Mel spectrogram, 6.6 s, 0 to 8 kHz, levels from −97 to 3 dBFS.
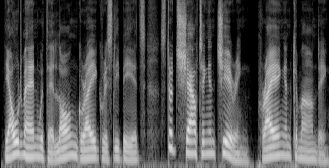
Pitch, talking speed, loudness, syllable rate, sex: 125 Hz, 145 wpm, -19 LUFS, 3.5 syllables/s, male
